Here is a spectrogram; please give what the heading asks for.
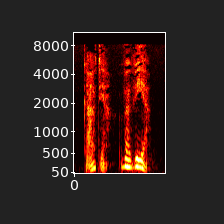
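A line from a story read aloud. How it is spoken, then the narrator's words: Whispered again. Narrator (Italian): sussurrò ancora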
